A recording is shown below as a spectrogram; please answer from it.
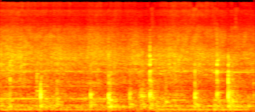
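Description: Chopped tomato masala for khatti daal frying in a pan, a steady sizzle with repeated sharp spoon scrapes and taps as it is stirred, close by, no talking.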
